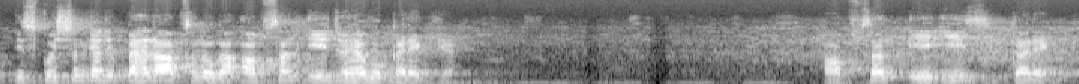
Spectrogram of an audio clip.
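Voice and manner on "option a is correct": dictation pace. Shown as a demonstration. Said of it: "dictating the answer slowly".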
